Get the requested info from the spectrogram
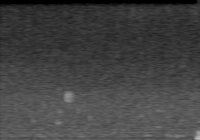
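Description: Faint steady trickle of water, with one small drip about two-thirds of a second in, as fish are lifted by hand from a plastic bucket of water.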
